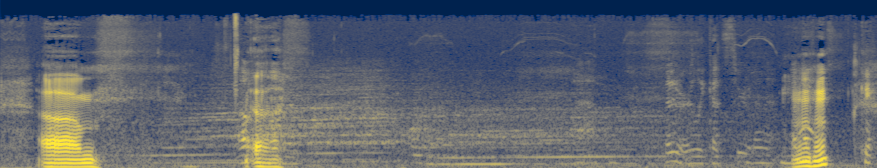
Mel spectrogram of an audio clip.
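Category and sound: animal, goat bleating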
